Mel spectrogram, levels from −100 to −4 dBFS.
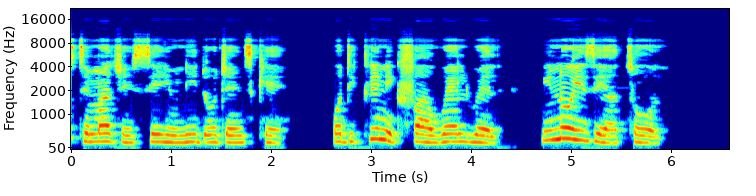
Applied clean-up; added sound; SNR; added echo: none; none; none; none.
